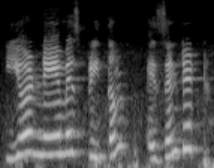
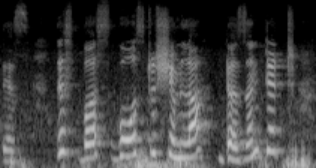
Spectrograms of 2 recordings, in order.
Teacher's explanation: whenever you are not sure about whether that person agrees with you or not, then you will speak with a rising intonation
